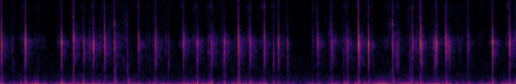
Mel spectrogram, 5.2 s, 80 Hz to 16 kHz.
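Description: Fingertips type continuously on a white mechanical keyboard with plastic keycaps, a Think 6.5 with Bsun Lollipop keycaps. The crisp, bright clacks come in a quick irregular stream with very short decay, each keystroke separate, and a light low thump sits under the sharp high clicks.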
